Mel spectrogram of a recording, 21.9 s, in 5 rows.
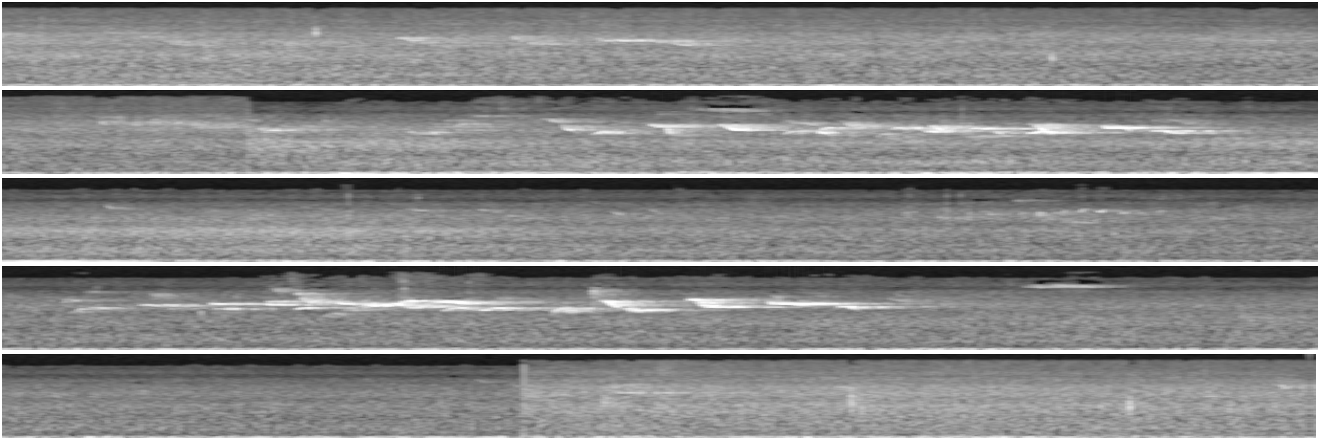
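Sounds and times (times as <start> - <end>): bird chirping: 0.0 - 2.6, 19.3 - 21.9
low rumble: 19.3 - 21.9.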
